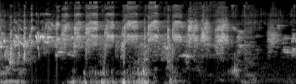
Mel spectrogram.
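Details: Several pet budgerigars (Melopsittacus undulatus) chatter in dense, overlapping high chirps and warbles with no pauses, with faint low rumbling beneath.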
